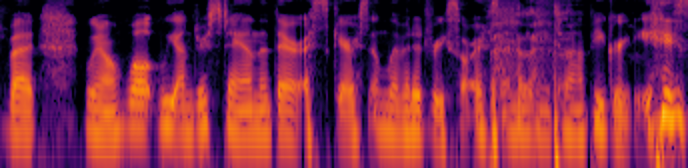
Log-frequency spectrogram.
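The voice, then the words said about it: Congested voice with heavy vocal fry. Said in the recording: “I have a little bit of a cold. I wanted to apologize in advance for my advanced vocal fry.”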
